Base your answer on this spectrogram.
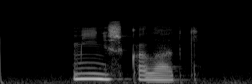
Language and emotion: Russian, sad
